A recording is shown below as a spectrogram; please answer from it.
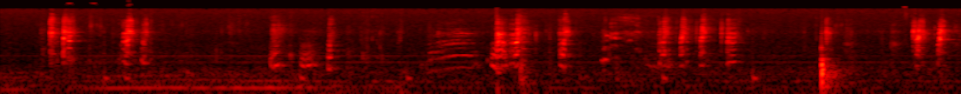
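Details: Infinity, a very vocal female cat, making cute noises because she wants to play: soft, short chirps and clicks scattered throughout, with one brief rising-falling meow midway, over a quiet indoor hum.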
